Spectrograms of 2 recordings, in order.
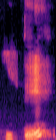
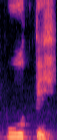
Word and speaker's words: putih: So white is putih. Actually the real pronunciation will be putih. But when we speak, we say putih.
